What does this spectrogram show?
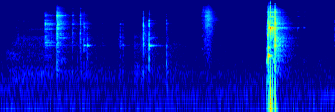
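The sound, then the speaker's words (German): Cork pulled from a bottle: a few soft scraping, rustling sounds of working at it, then one sharp, loud pop near the end. No talking. “Einfach der Korken.”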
